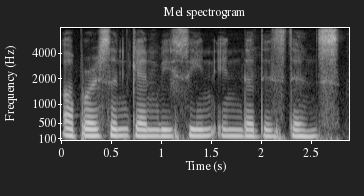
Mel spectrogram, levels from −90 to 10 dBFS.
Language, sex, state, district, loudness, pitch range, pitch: English, female, Assam, Kamrup Metropolitan, -15 LUFS, 160-170 Hz, 165 Hz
